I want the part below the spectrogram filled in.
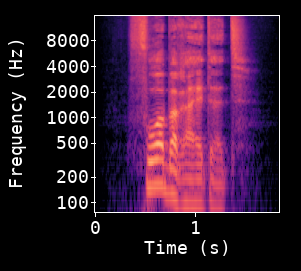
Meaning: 1. past participle of vorbereiten 2. inflection of vorbereiten: third-person singular dependent present 3. inflection of vorbereiten: second-person plural dependent present
- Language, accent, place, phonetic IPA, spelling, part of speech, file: German, Germany, Berlin, [ˈfoːɐ̯bəˌʁaɪ̯tət], vorbereitet, verb, De-vorbereitet.ogg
